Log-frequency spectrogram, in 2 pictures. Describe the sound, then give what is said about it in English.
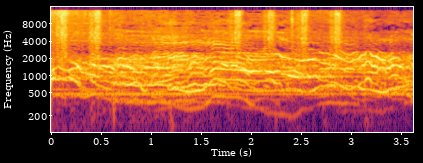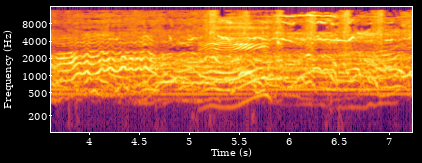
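A pack of European wolves at a safari park in England howls together during a fire alarm test, many overlapping voices rising and falling in long wavering tones, loud and continuous, with a faint fire alarm tone beneath and no talking. “So a pack of European wolves at a safari park in England start howling every time there's a fire alarm test.”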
